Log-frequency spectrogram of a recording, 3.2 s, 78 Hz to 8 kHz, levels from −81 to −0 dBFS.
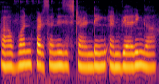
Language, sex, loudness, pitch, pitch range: English, female, -16 LUFS, 215 Hz, 210-225 Hz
